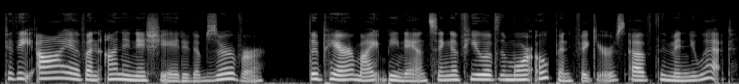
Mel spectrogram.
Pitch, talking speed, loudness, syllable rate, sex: 210 Hz, 180 wpm, -17 LUFS, 4.8 syllables/s, female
